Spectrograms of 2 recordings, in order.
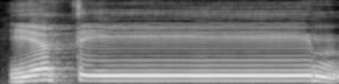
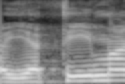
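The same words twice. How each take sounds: First: यतीम chanted slowly, ending on a silent held म; correct pause form. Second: यतीमा with an extra a sound after the म; यतीमा ending in a vowel, the form you must not use here; wrong ending. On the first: Teacher chanting the correct stop for students. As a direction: stop on the म of यतीम, no vowel after it. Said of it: "इस तरह से पढ़ा जाएगा". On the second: Teacher showing students the wrong pause form. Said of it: "यतीमा नहीं पढ़ा जाएगा". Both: Shown as a demonstration.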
